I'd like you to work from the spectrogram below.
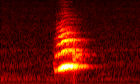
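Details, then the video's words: Koji, a Shiba Inu indoors, frustrated because his ball is stuck behind a TV stand, gives a single short whining yelp, about half a second long, rising then falling, clear and harmonic against a quiet room. "Koji the Japanese Shiba In makes strange noises"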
